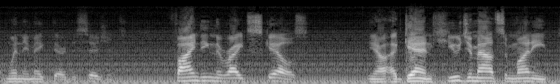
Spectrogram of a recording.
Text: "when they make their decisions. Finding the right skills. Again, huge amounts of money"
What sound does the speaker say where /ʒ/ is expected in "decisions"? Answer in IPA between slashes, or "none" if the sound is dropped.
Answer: /ʒ/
